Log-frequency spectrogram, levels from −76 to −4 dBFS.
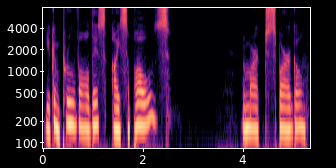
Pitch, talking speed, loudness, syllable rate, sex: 165 Hz, 100 wpm, -20 LUFS, 4.1 syllables/s, male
